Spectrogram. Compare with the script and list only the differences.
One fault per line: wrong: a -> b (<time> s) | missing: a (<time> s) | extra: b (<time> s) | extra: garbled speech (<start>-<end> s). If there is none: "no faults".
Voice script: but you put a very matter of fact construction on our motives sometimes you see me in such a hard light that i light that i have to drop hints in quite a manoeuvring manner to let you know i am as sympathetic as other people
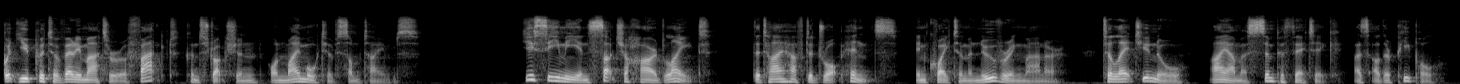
wrong: our -> my (2.9 s)
missing: light that i (7.8 s)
